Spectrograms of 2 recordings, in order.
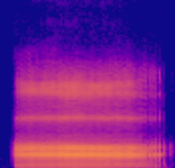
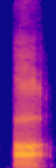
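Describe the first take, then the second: First: The vowel is held for three beats. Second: The vowel is held for one short beat. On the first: "three lengths" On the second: "one length"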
